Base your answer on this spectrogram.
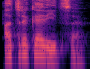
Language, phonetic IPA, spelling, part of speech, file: Russian, [ɐtrəkɐˈvʲit͡sə], отроковица, noun, Ru-отроковица.ogg
- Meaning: female equivalent of о́трок (ótrok): young girl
